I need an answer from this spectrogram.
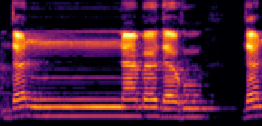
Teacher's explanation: jadi di rongga hidung kita itu berdengung, barulah setelah itu melanjutkan. Kalau belum berdengung ya nggak boleh, walaupun panjang.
